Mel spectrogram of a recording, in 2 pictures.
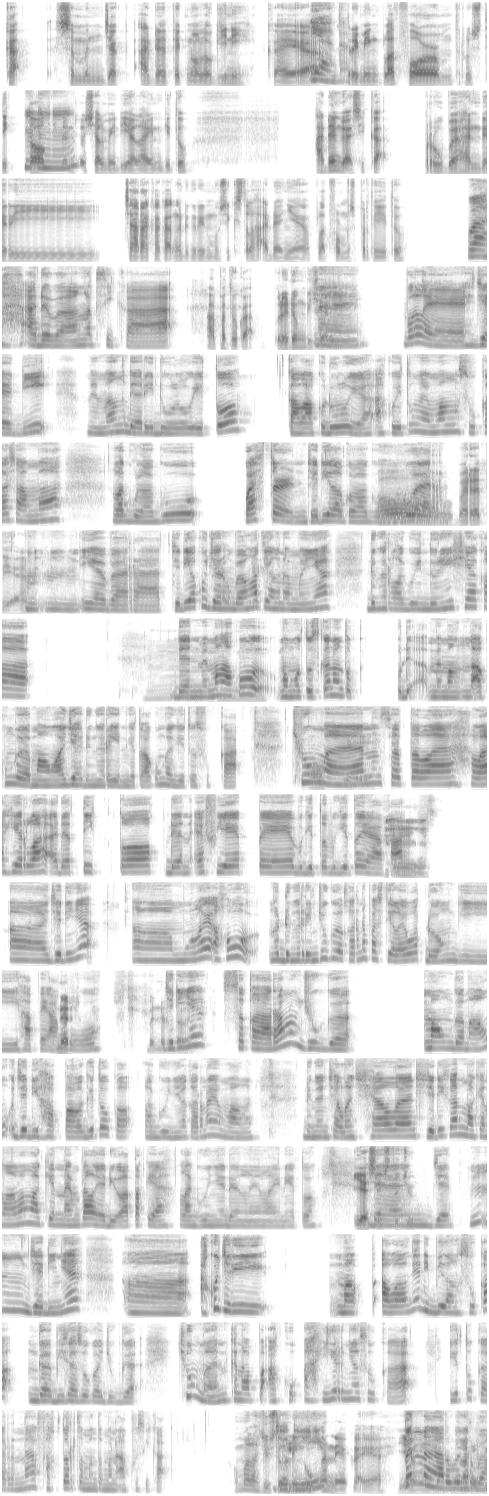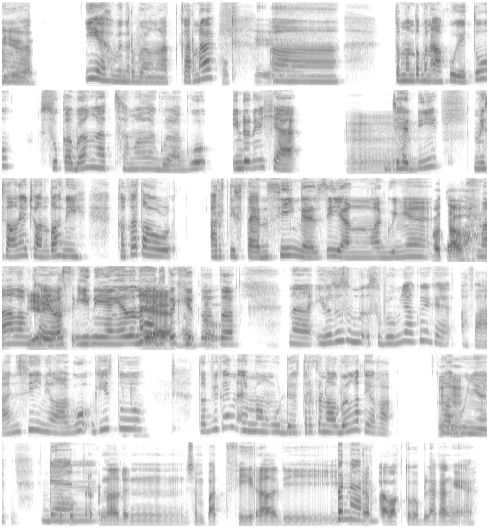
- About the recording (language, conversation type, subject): Indonesian, podcast, Bagaimana teknologi seperti layanan streaming dan TikTok mengubah cara kamu mendengarkan musik?
- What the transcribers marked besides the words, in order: in English: "streaming platform"; in English: "platform"; in English: "di-sharing"; in English: "western"; other background noise; in English: "challenge challenge"; tapping; laughing while speaking: "Jadi"; in English: "chaos"; laughing while speaking: "tau"; laughing while speaking: "gitu"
